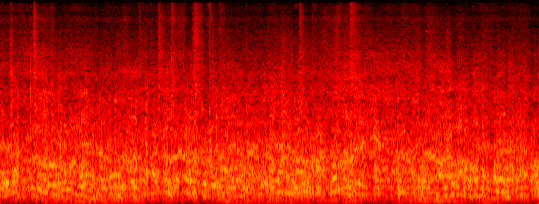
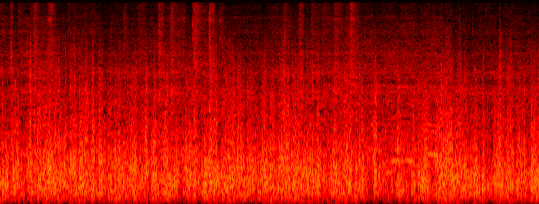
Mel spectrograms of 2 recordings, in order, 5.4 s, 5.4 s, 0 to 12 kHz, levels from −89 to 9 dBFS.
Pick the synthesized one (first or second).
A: first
